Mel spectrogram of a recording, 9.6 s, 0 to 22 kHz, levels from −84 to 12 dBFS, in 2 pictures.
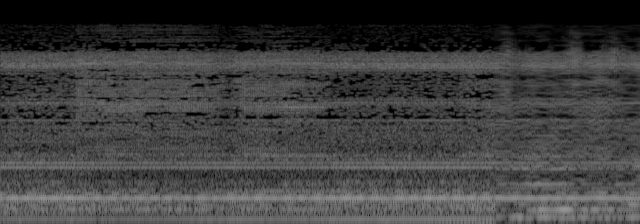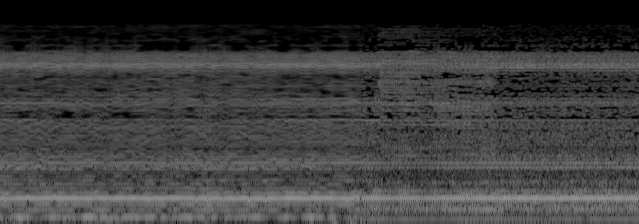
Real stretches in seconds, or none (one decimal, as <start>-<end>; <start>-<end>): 0.0-3.7; 7.5-9.6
